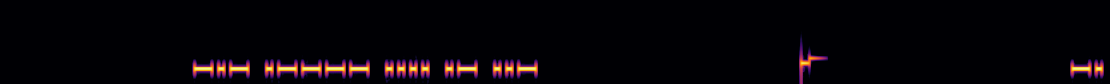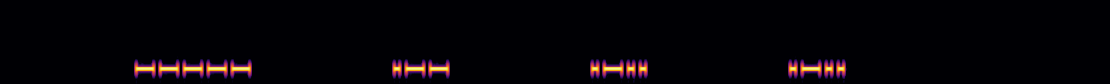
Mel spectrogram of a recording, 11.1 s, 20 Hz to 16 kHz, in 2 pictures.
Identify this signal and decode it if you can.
Morse code, heard as a keyed tone, about 40 wpm, spaced as for 17 wpm, 700 Hz. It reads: K1HAU N0WLL
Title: USA Call Signs - 5 Characters - 8x Character Spacing - 40wpm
